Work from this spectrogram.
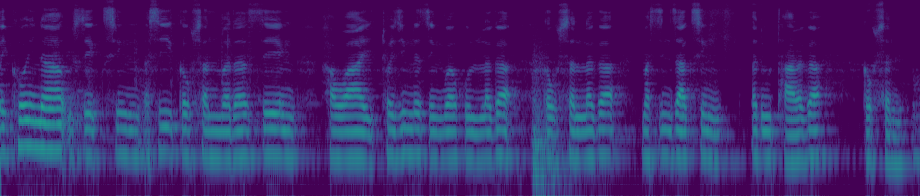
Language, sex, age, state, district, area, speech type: Manipuri, male, 18-30, Manipur, Thoubal, rural, spontaneous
